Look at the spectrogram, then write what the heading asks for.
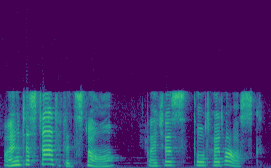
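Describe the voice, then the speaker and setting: A woman's voice: very high-pitched, lively intonation, normal speed, voice pushed up. A woman voicing a polite, earnest, slightly awkward teenage boy in a story reading, speaking respectfully and candidly with some hesitation. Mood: hesitant, polite. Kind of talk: audiobook character voice for fan fiction. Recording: dull lo-fi home recording.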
